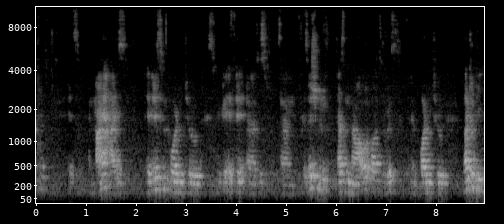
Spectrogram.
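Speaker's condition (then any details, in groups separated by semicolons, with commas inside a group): No condition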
